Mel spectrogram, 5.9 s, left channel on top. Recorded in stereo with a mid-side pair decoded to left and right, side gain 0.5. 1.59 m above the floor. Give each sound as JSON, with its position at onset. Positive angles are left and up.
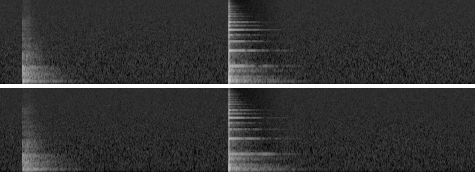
{"t": 0.3, "sound": "a bird", "azimuth_deg": 35, "distance_m": 2.0}
{"t": 2.9, "sound": "a guitar", "azimuth_deg": 25, "distance_m": 0.6}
